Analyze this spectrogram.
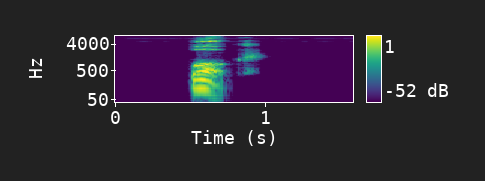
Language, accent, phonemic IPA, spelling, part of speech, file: English, Australia, /woːk/, walk, verb / noun, En-au-walk.ogg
